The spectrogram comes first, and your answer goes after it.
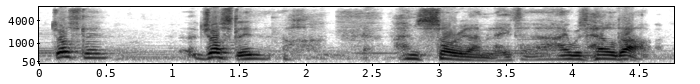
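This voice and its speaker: A man in an audio play acting a devoted, teasing companion with a droll, expressive delivery. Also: on the high side, normal speed. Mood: warm, teasing. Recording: dull personal-device recording, music behind.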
